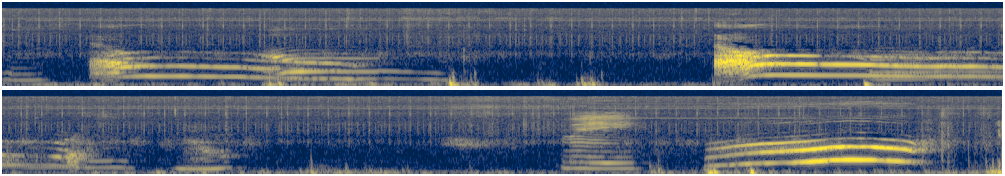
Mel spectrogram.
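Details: Samoyed howling with her sister indoors: several long, falling harmonic howls, a short yip-like cry and a higher wavering wail, ending with a rising then falling howl; occasional soft thumps between calls.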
